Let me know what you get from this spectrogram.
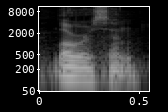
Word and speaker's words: Lowerison: Lowerson. – Yeah. – But there's an I. – There is an I. Yeah. So it is Lowerison in how it's spelt, but right. The I is silent.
